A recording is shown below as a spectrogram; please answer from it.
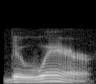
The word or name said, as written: beware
